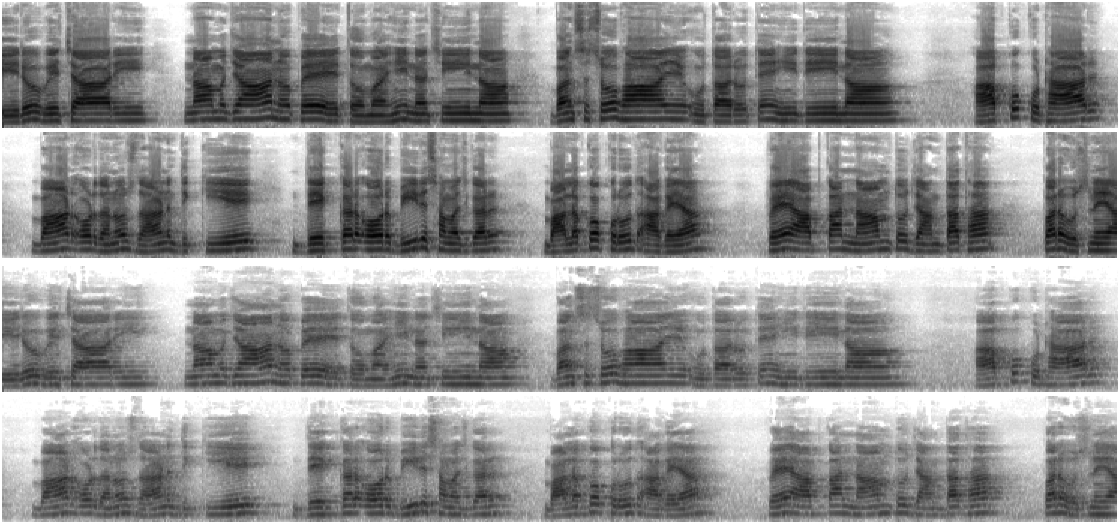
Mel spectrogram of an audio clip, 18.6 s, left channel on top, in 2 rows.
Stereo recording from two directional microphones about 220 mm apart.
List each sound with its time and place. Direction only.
0.0 s mantra: 50° left (ahead or behind)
